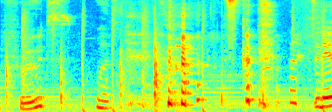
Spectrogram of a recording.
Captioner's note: both laugh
